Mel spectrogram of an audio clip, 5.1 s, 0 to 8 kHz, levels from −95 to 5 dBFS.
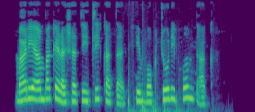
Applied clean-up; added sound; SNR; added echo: neural mask model DeepFilterNet 3.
